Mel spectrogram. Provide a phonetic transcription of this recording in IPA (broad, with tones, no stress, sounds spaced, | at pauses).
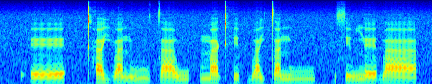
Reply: ʔ ɛː˩˧ | kʰ a˥˨ j ʋ a˧˩ n ʋ uː˥˨ t̪ a˧˥ w | m a˧ kʰ e˧˩ p̚ b a˩˧ j t̪ a˧ n uː˧ | s e˩˧ w ŋ ɛː˩˧ b aː˧˩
